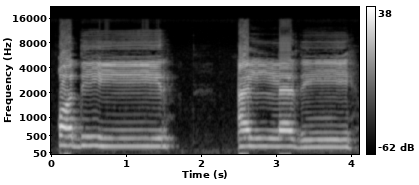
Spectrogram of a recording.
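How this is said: There is a pause after the first word.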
